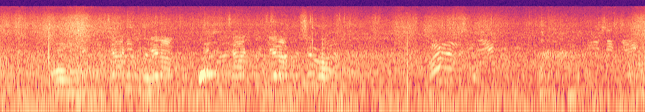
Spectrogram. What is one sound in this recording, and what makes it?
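Young men shout to each other in the distance outdoors.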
